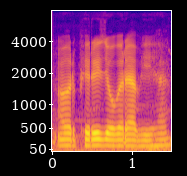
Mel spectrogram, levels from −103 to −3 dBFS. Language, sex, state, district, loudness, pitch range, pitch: Hindi, male, Jharkhand, Garhwa, -13 LUFS, 125-130 Hz, 125 Hz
